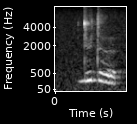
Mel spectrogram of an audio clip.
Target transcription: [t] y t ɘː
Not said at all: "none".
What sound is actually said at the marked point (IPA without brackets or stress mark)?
d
